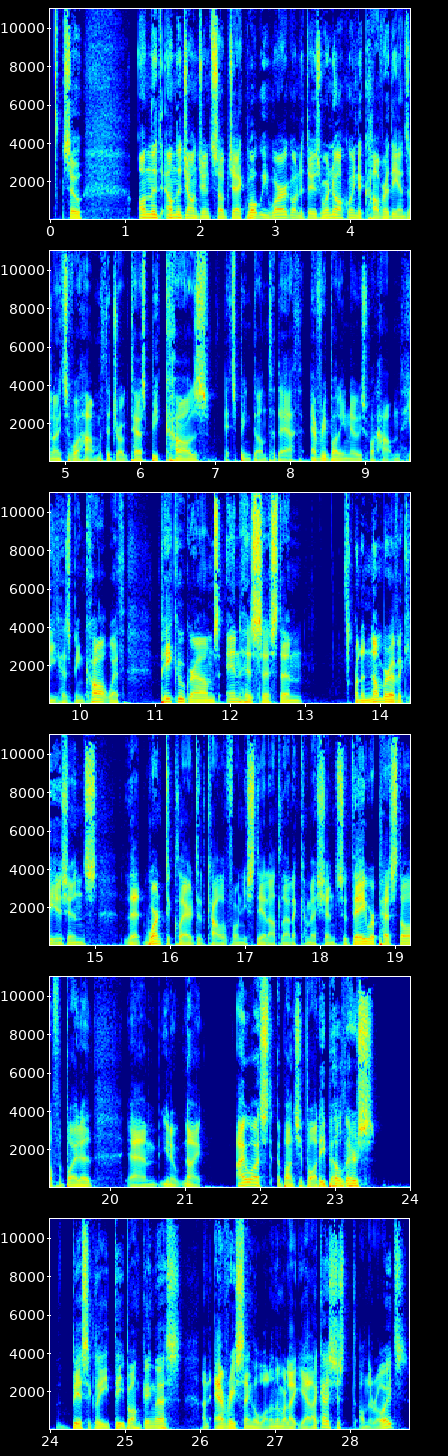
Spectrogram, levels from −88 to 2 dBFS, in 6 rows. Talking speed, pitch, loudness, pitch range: 205 wpm, 110 Hz, -25 LUFS, 100-120 Hz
